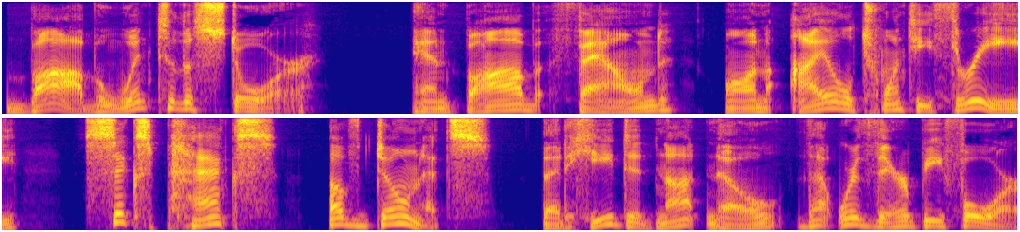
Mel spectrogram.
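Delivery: very slow, drawn-out audiobook-style narration. A speaker mocks how audiobook narrators read: mimicking slow audiobook narration. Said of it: "they talk really slow".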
